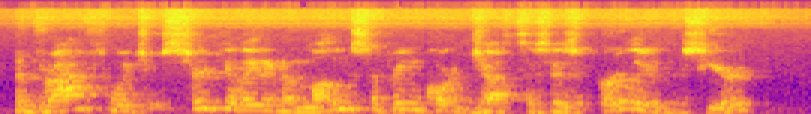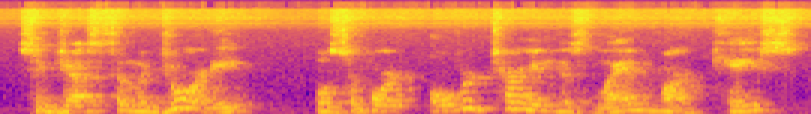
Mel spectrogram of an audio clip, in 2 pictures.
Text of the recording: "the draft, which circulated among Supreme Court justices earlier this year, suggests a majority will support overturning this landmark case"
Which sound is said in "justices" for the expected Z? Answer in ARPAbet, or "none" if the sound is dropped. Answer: Z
